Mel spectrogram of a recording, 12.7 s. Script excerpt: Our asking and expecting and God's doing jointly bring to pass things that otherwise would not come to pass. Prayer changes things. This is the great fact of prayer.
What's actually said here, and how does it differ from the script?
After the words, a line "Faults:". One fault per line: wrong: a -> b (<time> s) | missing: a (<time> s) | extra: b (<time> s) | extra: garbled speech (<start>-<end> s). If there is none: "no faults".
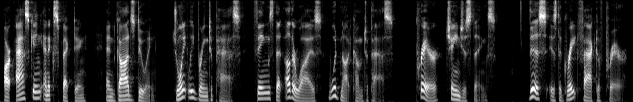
Our asking and expecting and God's doing jointly bring to pass things that otherwise would not come to pass. Prayer changes things. This is the great fact of prayer.
Faults:
no faults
